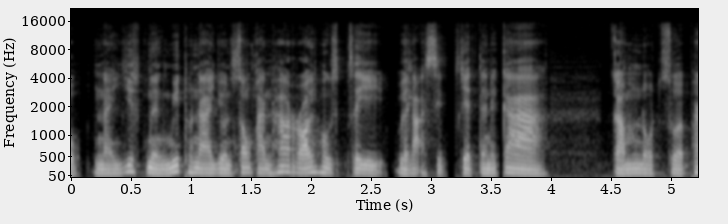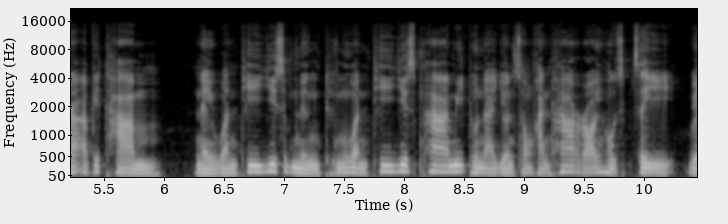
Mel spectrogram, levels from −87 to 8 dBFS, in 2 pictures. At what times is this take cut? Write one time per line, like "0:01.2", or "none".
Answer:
none

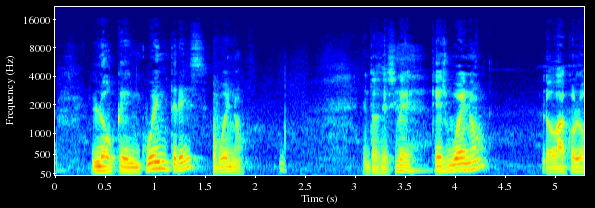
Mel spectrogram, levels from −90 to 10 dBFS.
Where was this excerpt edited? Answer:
0:01.6
0:03.4

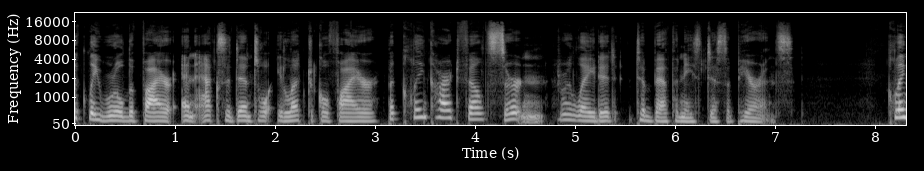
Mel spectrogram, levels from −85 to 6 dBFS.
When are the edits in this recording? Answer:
0:03.1
0:04.8

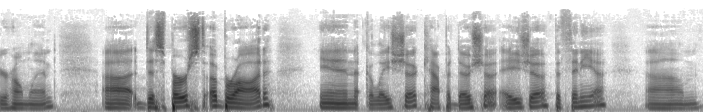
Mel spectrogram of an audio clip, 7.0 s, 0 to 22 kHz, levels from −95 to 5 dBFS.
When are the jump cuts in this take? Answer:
0:03.6

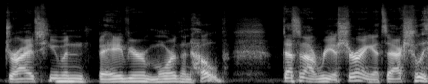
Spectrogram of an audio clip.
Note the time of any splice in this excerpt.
0:02.7

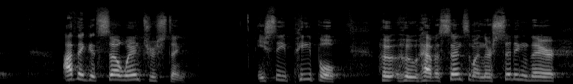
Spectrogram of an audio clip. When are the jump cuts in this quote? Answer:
0:04.7

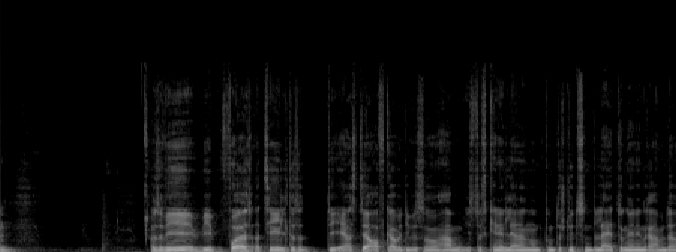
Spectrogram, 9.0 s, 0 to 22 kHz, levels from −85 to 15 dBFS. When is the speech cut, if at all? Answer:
0:07.9

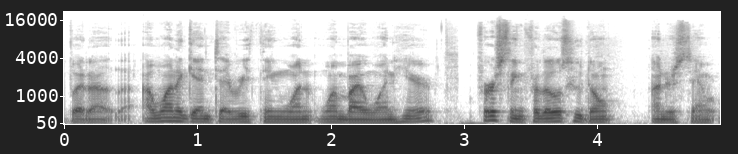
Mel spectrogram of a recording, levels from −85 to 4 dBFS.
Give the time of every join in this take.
none

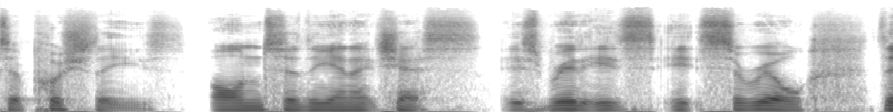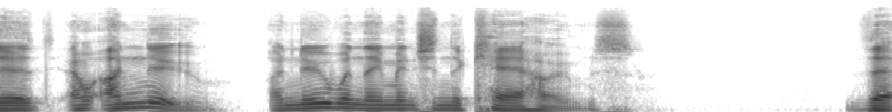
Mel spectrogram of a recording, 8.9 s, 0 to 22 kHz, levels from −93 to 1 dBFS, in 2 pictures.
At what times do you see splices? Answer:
0:01.0
0:02.5

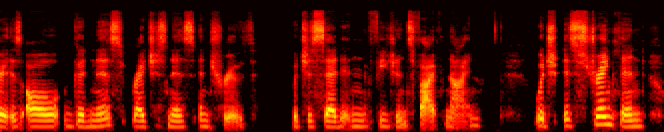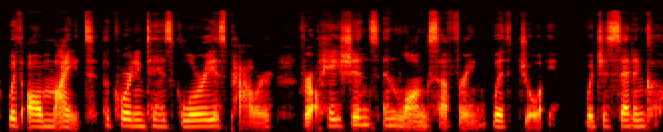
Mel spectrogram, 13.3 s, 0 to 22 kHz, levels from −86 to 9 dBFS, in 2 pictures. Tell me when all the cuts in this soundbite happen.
0:09.8

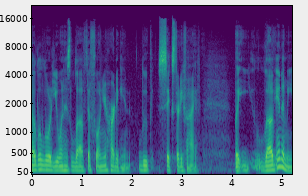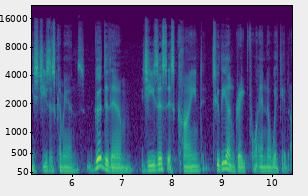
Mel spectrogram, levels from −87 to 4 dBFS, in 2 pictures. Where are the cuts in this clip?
0:04.9
0:06.4
0:07.3

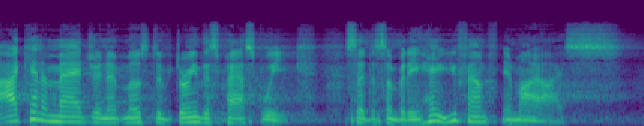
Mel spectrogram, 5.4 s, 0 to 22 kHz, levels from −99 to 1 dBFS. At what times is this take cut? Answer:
0:01.4
0:02.9
0:04.1

